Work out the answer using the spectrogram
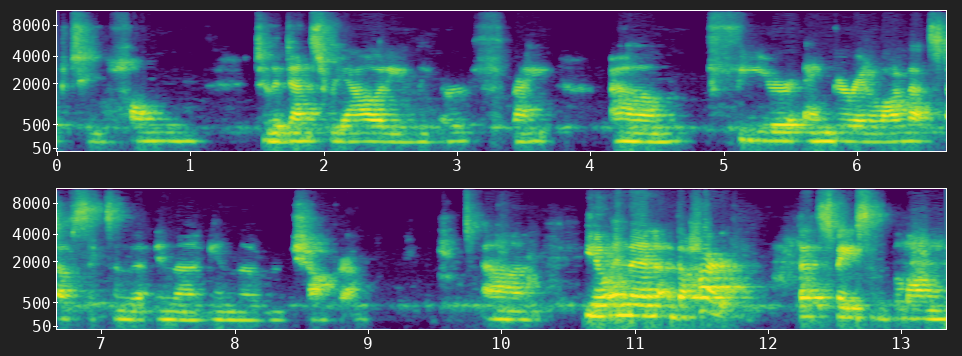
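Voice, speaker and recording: Low-voiced woman leading a spiritual talk. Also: reverberant, a little hiss or hum, poor audio. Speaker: spiritual workshop facilitator. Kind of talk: guided teaching on a video call. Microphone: video call.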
